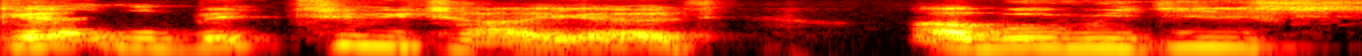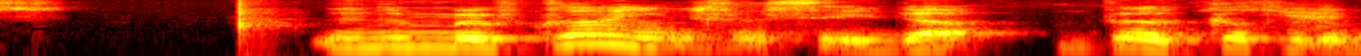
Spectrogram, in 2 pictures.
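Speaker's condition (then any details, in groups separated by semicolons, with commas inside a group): Cerebral palsy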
